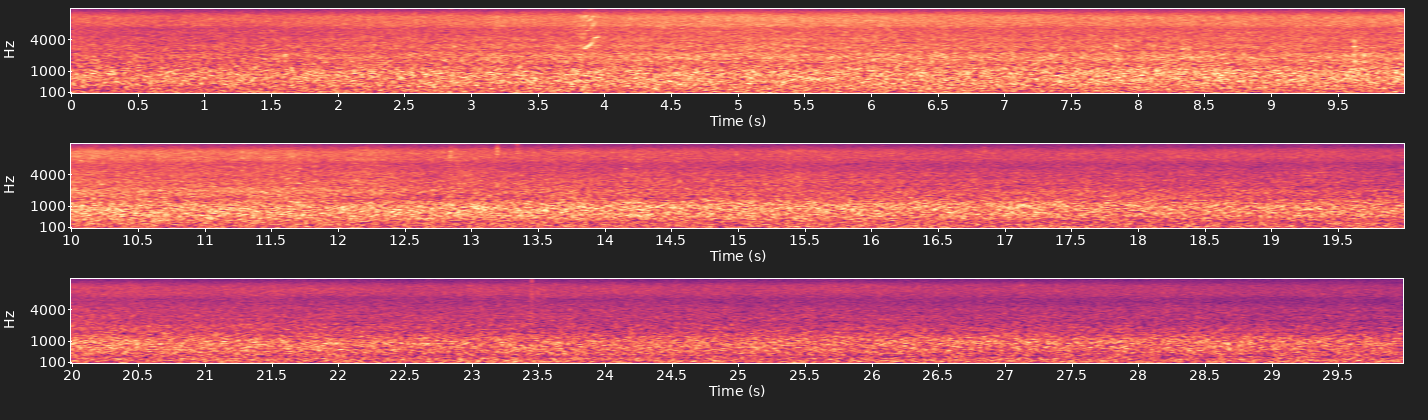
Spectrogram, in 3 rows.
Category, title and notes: Soundscapes > Urban
Windy City Park at Night
Late night in lightly snowy park. 2ch surround. #0:04 tree squeaking #0:09 wood clanking #0:15 wind clipping #0:30 something metal squeaking, probably a sign or maybe a gate, going on up until #1:04 and again around #1:20 #0:35 something driving past in the distance, perhaps a train? #1:04 more wind, more mic clipping or moving something very close to the mic #1:28 something clicking, perhaps melting snow landing near mic? #1:44 plane? #1:49 far s-bahn train departing?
